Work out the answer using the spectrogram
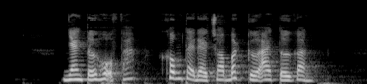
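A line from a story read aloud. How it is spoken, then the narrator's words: Loud. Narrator (Vietnamese): Lộ Tinh lớn tiếng nói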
